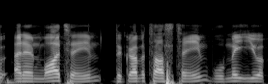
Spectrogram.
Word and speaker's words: Gravitas: I don't know how Gravitas actually.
